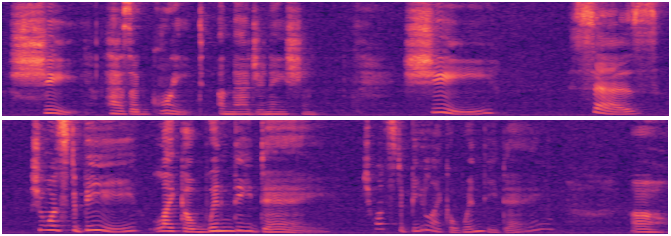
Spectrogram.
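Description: Slow, lilting storytime librarian woman. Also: fairly low pitch, expressive, slight background noise. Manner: slow, sing-song storytelling with soft hushed asides. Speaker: children's librarian reading aloud. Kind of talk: picture-book read-aloud for young children. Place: library with bookshelves, indoors.

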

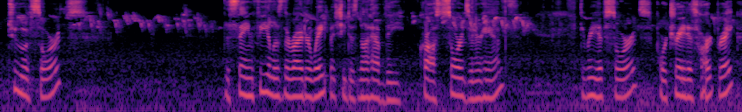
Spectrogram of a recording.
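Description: A woman with a slightly hoarse voice from a cold, chatting fondly through a walkthrough of a card deck at her table. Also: lowish voice, slow, pauses often, darkish tone, slight background noise. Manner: fond, chatty, admiring. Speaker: tarot deck reviewer. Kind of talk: casual walkthrough. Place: indoors at a table.

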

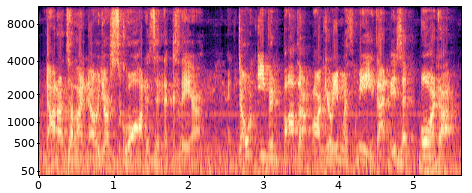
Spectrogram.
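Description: A woman acts as a commanding female general in a space opera audio drama. She issues firm, authoritative orders with decisive delivery, over loud orchestral-style backing music. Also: on the low side, brisk, lightly acted. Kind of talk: sci-fi audio drama acting.

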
